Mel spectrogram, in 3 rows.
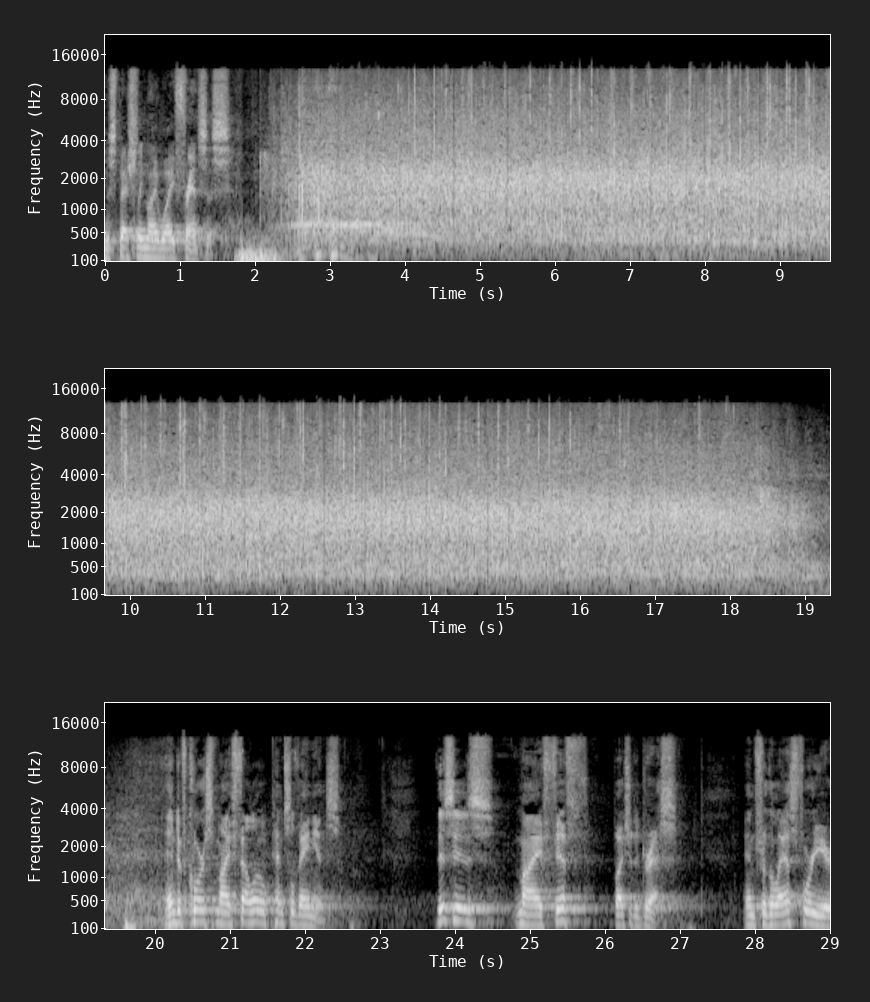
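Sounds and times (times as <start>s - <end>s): audience applauding: 2.0s - 19.5s.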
